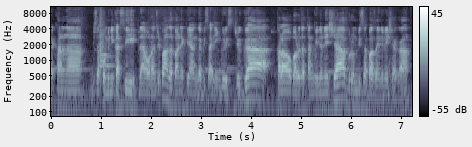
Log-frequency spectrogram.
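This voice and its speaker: A man's voice: mid-range voice, fairly bright tone. A young man from Kansai in Japan with a Japanese accent, chatting playfully to camera and slipping in Japanese particles. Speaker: vlogger. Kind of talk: casual chat to camera.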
